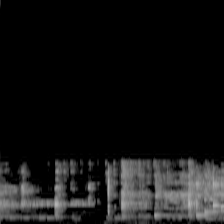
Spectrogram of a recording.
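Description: A mobile phone ringtone plays in a quiet room, a bright electronic melody of repeated tones with short pauses between phrases.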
